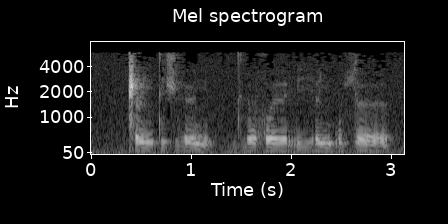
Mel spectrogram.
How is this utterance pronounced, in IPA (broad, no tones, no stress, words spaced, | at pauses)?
ǁə˞ɲtiʃɦøɲ | dʱɘwχʷɘːriːɾəɲ boçəː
